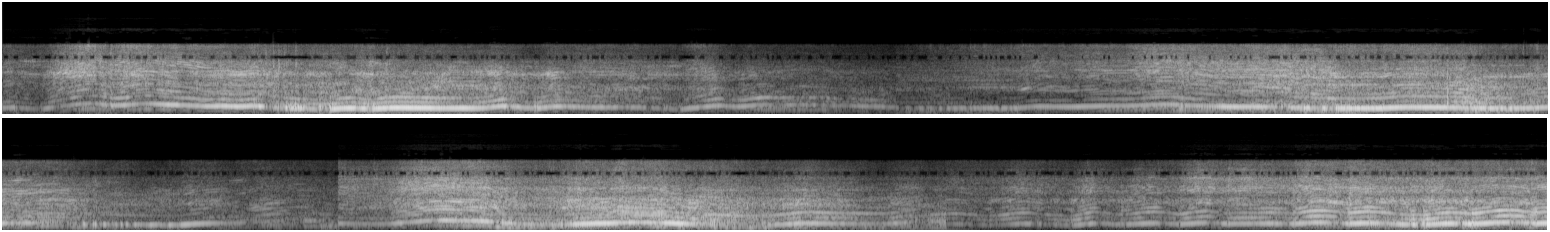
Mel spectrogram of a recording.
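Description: Snowmobile engines revving up and down as several machines ride past one after another, each getting louder as it approaches and fading as it moves away.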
